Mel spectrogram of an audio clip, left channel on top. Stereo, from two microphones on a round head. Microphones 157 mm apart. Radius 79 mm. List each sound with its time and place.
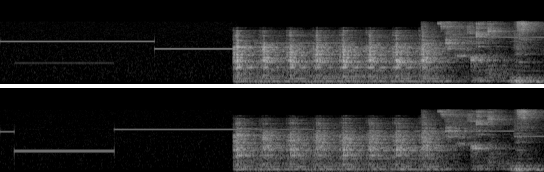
2.3 s ticking: 25° left (ahead or behind), 4 m
4.2 s dripping: 5° left (ahead or behind), 7 m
